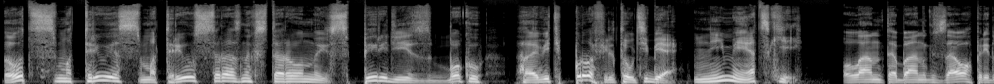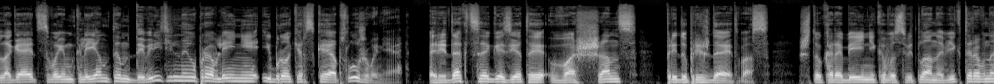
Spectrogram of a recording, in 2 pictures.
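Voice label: Russian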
